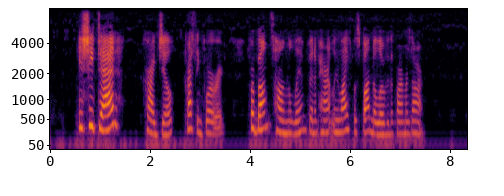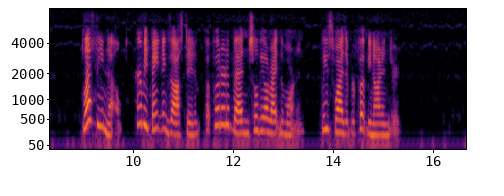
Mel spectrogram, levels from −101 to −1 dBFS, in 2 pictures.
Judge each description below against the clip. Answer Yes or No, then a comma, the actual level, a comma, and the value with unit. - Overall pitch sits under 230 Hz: No, high, 245 Hz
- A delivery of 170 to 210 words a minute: Yes, average, 175 wpm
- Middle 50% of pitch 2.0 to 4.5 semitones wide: No, average, 5.2 semitones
